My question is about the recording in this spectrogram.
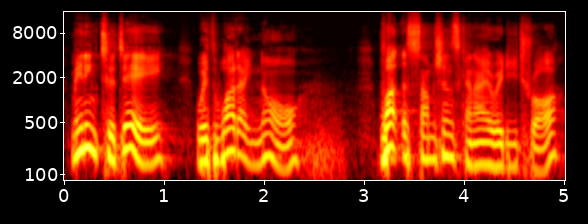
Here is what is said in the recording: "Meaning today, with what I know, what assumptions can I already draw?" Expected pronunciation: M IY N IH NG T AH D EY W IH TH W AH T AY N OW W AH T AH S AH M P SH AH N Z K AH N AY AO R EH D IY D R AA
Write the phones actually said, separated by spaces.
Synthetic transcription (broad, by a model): M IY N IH NG T AH D EY W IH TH W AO T AY N OW W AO T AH S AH M P SH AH N S K AH N AY AO R EH D IY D R AA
